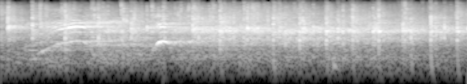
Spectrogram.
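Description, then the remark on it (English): An audience claps steadily as a speaker walks on, a dense wash of hand claps lasting nearly five seconds, with a few rising whoops or whistles cutting through early on. “I can get used to clapping as I walk on.”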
